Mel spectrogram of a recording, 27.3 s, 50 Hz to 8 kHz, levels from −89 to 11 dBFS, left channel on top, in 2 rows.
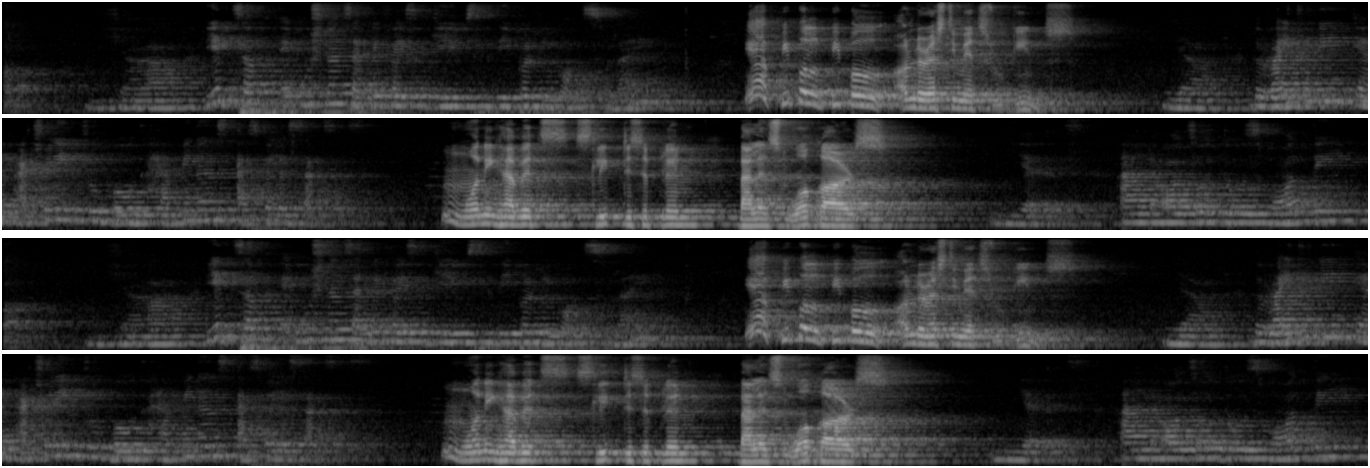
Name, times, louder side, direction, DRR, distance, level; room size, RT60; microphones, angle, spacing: voice 1, 0.8-6.5 11.6-12.1 12.5-17.1 23.5-24.4 24.8-27.0, equal, 50° left, -4 dB, 7.8 m, -47 dB
voice 2, 7.4-10.7 18.0-20.6 21.0-22.5, left 2 dB, 30° left, 6 dB, 1.4 m, -31 dB
22.5 x 15.0 x 8.9 m, 2.4 s
head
